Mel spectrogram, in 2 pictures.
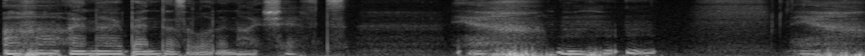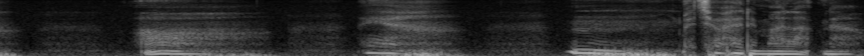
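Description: Woman, intimate whispering, very slow, breathy, dark mellow tone. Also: extremely low pitch. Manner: intimate whispering, soft moans. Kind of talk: whispered audio roleplay.

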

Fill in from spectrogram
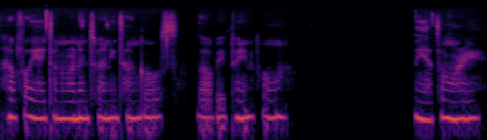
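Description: A woman whispering softly in a tender, soothing ASMR roleplay, speaking close to the mic. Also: medium pitch, completely flat delivery, dry recording. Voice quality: breathy whisper. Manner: soft, tender and soothing, slow murmurs. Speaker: girlfriend roleplayer.

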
